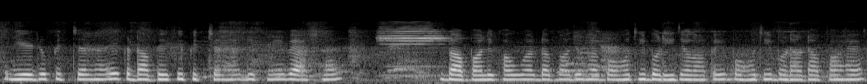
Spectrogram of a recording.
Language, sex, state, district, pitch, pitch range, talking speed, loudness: Hindi, female, Punjab, Pathankot, 225 Hz, 220-230 Hz, 195 wpm, -17 LUFS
